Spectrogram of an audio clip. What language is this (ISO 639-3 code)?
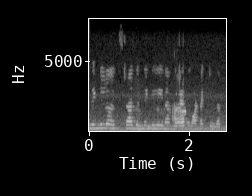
mal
